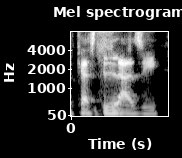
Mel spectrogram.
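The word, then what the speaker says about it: Castellazzi: I think it's I think double L is not Yah in Italian it's L. So Castellazi.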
